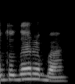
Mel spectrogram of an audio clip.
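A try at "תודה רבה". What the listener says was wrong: молодец.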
